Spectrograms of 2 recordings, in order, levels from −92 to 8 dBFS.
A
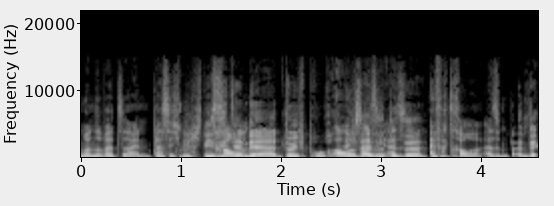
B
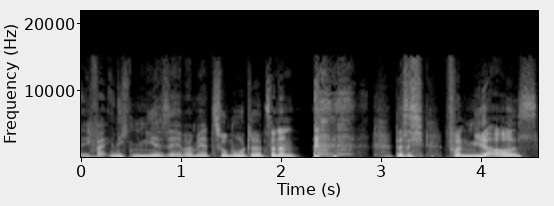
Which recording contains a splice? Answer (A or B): A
